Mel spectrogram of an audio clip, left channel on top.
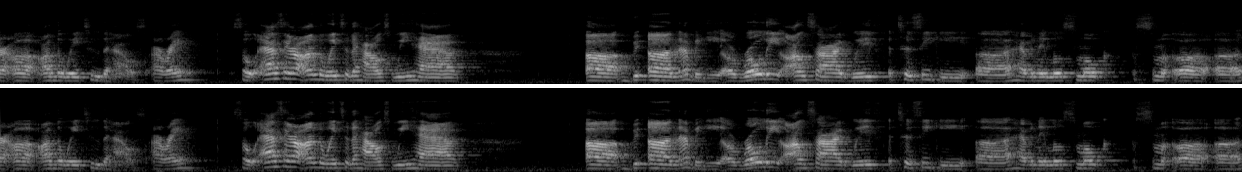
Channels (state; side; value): normal; both; correlation 0.59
